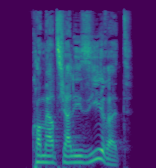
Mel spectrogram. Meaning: second-person plural subjunctive I of kommerzialisieren
- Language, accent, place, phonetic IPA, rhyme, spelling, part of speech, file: German, Germany, Berlin, [kɔmɛʁt͡si̯aliˈziːʁət], -iːʁət, kommerzialisieret, verb, De-kommerzialisieret.ogg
